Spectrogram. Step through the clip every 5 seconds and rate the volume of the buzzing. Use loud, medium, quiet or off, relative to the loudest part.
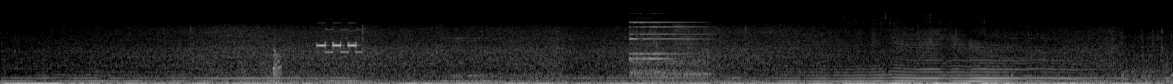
medium, loud, loud.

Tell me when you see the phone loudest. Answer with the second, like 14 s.
3 s.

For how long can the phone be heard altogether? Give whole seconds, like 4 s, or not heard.
2 s.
